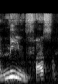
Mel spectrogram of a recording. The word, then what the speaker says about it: Ninfas: también había un hombre llamado nfas que se pronuncia ninfas el cual siendo adinerado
